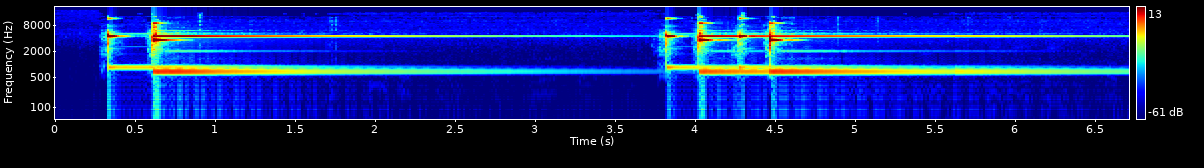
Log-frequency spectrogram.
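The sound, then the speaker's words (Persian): A doorbell chime rung at a house gate: a two-note ding-dong, then after a pause a quicker run of four ringing notes, each clear bright tone sustaining and slowly fading, with no voices. “زنگ را که زدم”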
